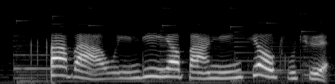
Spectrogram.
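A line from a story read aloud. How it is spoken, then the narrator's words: Frightened scream. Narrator (Chinese): 贝尔吓得大叫了起来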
